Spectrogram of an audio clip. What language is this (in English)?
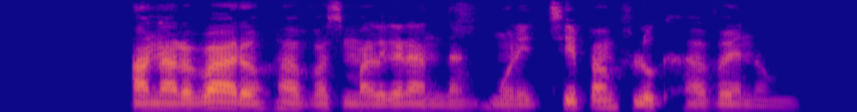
Esperanto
